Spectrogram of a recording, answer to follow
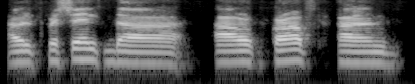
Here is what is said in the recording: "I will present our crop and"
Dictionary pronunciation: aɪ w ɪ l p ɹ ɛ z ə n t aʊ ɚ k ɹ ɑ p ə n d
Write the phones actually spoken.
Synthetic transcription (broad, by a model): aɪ w ɪ l p ɹ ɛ s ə n t aʊ ɚ k ɹ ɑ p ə n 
